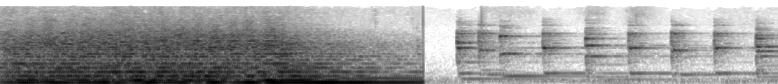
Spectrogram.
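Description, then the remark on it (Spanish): An orchestra rumbles out a loud, dense, sustained roar of low strings that imitates thunder. It cuts off abruptly, followed by lighter, evenly repeated short notes. “Y los truenos son esto.”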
